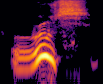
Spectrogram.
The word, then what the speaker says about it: Rush: championship uh match between roosh even though it's spelled rush versus john moxley what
